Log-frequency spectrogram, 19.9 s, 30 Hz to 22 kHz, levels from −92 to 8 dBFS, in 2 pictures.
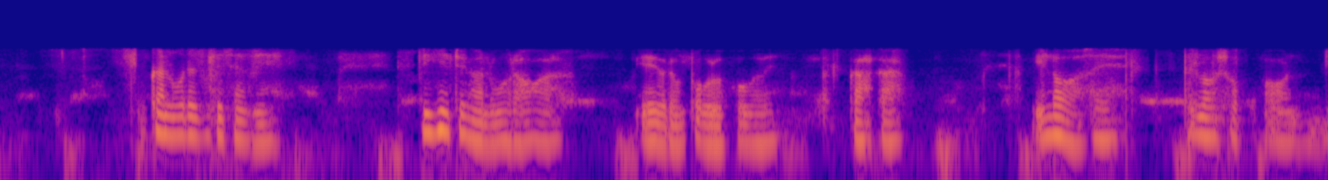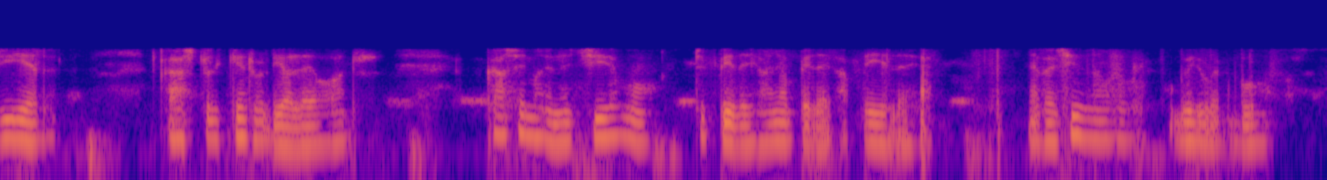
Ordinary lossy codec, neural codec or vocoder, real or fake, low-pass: AAC, 32 kbps; codec, 16 kHz, 0.8 kbps, ZipCodec; fake; 3.6 kHz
